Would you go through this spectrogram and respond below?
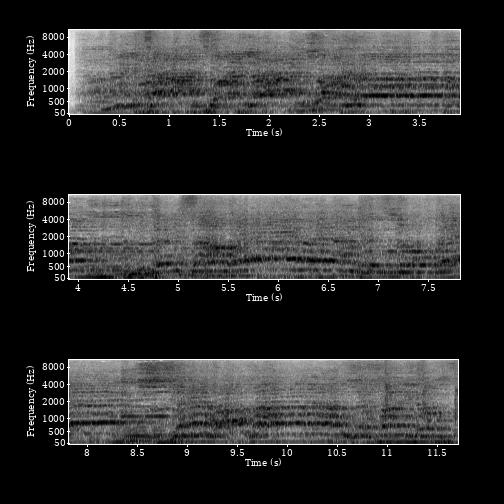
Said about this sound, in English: Of course, the worship music was really powerful. I took a little video from my phone. Check this out.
